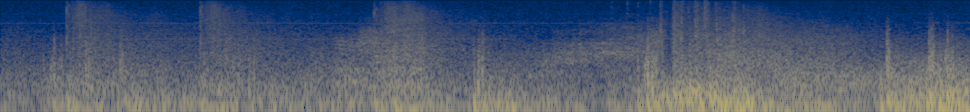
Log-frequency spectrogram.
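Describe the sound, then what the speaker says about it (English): Secondary guns on the battleship Bismarck fire in World of Warships, a run of booming shots and thuds spaced a second or so apart, some overlapping into rolling volleys against continuous battle rumble. "the secondaries are opening up, causing all sorts of damage"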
